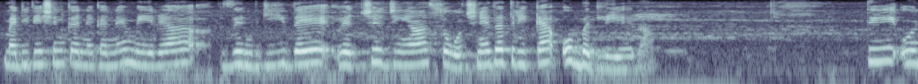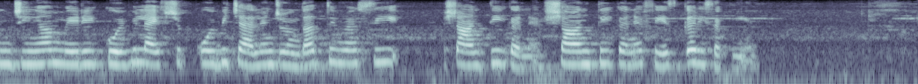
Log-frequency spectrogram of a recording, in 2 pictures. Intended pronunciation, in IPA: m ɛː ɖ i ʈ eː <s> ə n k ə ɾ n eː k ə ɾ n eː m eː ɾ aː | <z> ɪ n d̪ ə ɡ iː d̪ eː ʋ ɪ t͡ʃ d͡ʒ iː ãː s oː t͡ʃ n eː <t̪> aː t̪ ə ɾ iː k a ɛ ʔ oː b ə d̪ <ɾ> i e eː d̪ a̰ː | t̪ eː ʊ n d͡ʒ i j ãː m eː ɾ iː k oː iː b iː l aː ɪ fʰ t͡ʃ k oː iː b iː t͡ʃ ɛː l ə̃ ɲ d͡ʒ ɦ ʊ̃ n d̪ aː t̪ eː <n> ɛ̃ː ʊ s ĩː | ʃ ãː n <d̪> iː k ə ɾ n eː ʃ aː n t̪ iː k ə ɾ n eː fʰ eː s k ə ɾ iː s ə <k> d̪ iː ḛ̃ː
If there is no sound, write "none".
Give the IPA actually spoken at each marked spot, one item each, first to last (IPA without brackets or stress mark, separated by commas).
ʃ, z, d̪, l, m, t̪, k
